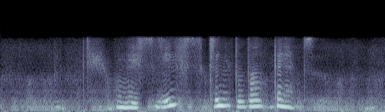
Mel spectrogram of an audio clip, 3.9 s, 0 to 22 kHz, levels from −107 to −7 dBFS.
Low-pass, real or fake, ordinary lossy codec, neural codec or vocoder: 5.4 kHz; fake; Opus, 32 kbps; codec, 16 kHz, 0.5 kbps, FreqCodec, smaller model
